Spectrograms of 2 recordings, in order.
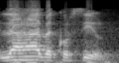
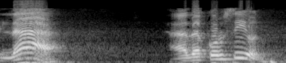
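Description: First: It runs on without a pause after la. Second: There is a pause right after la. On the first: The speaker calls it wrong. "Don't say la hadha kursiyun" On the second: The speaker calls it right. "to make a pause in the middle of your answer"

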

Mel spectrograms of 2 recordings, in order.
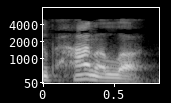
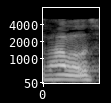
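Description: First: It is said slowly, unhurried. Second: It is said quickly, rushed. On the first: The words are recited with reflection. The speaker calls it right. "with reflection and contemplation" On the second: The words are recited without thought. The speaker calls it wrong. "instead of saying"

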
